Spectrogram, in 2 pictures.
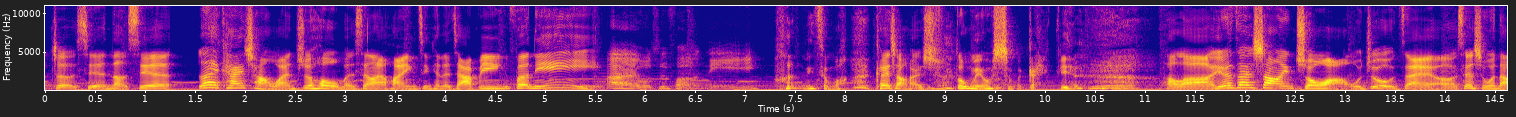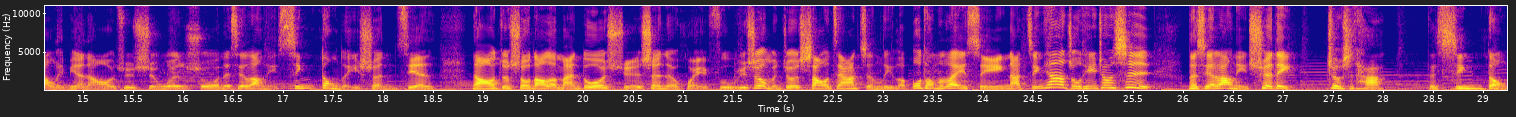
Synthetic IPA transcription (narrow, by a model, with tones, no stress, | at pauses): ʈ͡ʂə˥˧˩ɕjɛ˥na˥˩ɕjɛ˥ | la˥˧˩ɪkʰa˥ɪʈ͡ʂʰɑ˨˩ŋwa˧˥nʈ͡ʂɻ̩˥xo˥˩ʊwɔ˨˩mə˦nɕjɛ˥˧˩nla˧˥ɪxwa˥ni˧˥ŋt͡ɕi˥nt̪ʰjɛ˥nd̪ə˨˩t͡ɕja˥pi˥nfə˨˥˩ni˧˥a˥˩ɪwɔ˨˩ʂɻ̩˥˩fə˨˩ni˧˩˥ | ni˧˥t͡sə˨˩nmə˩kʰa˥ɪʈ͡ʂʰɑ˨˩ŋxa˧˥ɪʂɻ̩˥˩t̪o˥ʊme˧˥ɪjo˨˧˩ʊʂə˧˥nmə˧ka˨˩ɪpjɛ˥˩n | xɑ˨˩ʊlə˦i˥ŋwe˥˧ɪt͡sa˥˧ɪʂɑ˥˧ŋi˥˩ʈ͡ʂo˥ʊa̰˨wɔ˨˩t͡ɕjo˥˩˧ʊ˨˩t͡sa˥˩ɪə˧ɕjɛ˥˩nʂɻ̩˧˥wə˥˧˩nt̪ɑ˧˥ŋli˨˩mjɛ˥˩na˧˦nxo˥˧ʊt͡ɕʰy˥˩ɕy˧˥nwə˥˧nʂwɔ˥na˥˩ɕjɛ˥ɻɑ˥˩ŋnḭ˨˩ɕi˥ŋt̪ʊ˥˩ŋd̪ə˩ḭ˧˥ʂə˥˨˩nt͡ɕjɛ˥n | na˧˦nxo˥˩wt͡ɕjo˥˩ʊʂo˥ʊt̪ɑ˥˩ʊlə˩ma˧˥nt̪wɔ˥ɕɥɛ˧˥ʂə˥ŋd̪ə˨xwe˧˥ɪfu˥˩y˧˥ʂɻ̩˥˩wɔ˨mə˦nt͡ɕjo˥˩ʊʂɑ˥ʊt͡ɕja˥ʈ͡ʂə˧˥ŋli˨˩lə˦pu˥˩t̪ʰʊ˧˥ŋd̪ə˧le˥˩ɪɕi˧˦ŋna˥˧t͡ɕi˥nt̪ʰjɛ˥nd̪ə˨ʈ͡ʂu˨˩t̪ʰi˧˥t͡ɕjo˥˧ʊʂɻ̩˥˩ | na˥˩ɕjɛ˥ɻɑ˥˩ŋni˨˩t͡ɕʰɥɛ˥˧t̪i˥˩ŋ | t͡ɕjo˥˧ʊʂɻ̩˥˩t̪ʰa˥ | d̪̥ə˨ɕi˥ŋt̪ʊ˥˩ŋ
